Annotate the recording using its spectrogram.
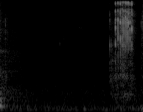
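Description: Mostly quiet, with faint mechanical sounds of a thread tap being turned by hand into an aluminium cam cover, cutting threads for a Helicoil. A short hiss comes near the end.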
